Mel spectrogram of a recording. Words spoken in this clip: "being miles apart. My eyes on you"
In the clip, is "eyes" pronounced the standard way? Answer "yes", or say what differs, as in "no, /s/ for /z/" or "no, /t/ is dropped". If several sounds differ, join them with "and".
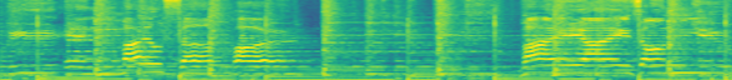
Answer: yes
